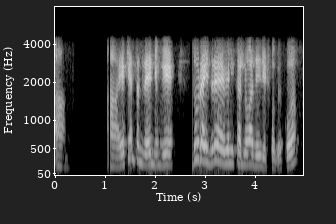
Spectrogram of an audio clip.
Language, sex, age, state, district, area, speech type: Kannada, female, 60+, Karnataka, Chamarajanagar, urban, conversation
